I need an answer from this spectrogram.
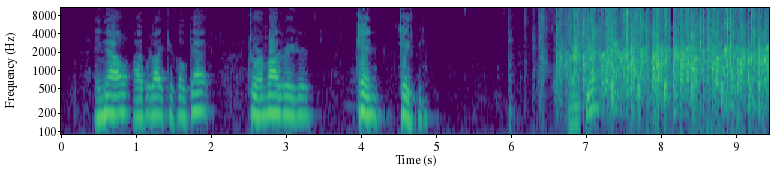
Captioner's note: applause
